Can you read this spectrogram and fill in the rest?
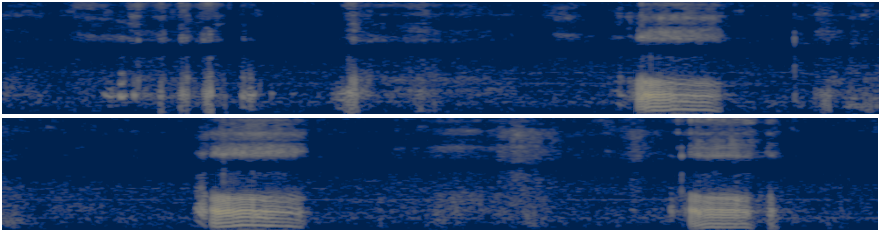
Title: English bulldog puppy snoring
